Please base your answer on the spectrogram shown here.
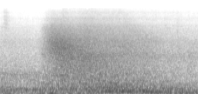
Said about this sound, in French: Allez, écoute. Ouverture de porte.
